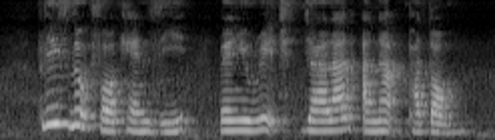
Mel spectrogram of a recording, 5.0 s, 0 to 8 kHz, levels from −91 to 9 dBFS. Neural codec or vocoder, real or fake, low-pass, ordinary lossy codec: codec, 16 kHz, 8 kbps, FunCodec, trained on Chinese and English, 25 frames a second; fake; none; none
